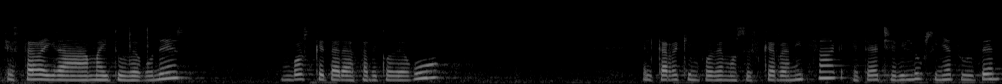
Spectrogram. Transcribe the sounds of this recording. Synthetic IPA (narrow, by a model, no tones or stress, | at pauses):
e̞st̪aβajðaːmajt̪uðeɣ̞une̞s | bo̞ske̞t̪aɾaʝariko̞ðeɣ̞u | e̞lkare̞kimpo̞ðe̞mo̞se̞ske̞ranit͡sake̞t̪ae̞t͡ʃe̞βild̪uksiɲat̪uðut̪e̞n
